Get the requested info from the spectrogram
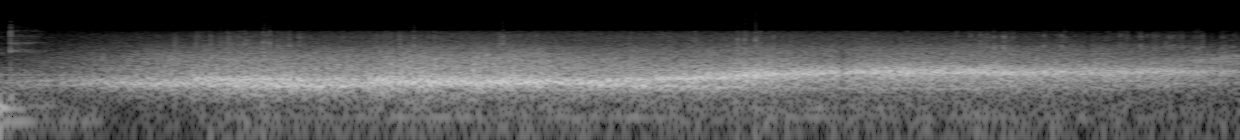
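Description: Whoosh sound effect: a swell of rushing noise that builds over the first second, drifts slowly upward in pitch, and fades away near the end.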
